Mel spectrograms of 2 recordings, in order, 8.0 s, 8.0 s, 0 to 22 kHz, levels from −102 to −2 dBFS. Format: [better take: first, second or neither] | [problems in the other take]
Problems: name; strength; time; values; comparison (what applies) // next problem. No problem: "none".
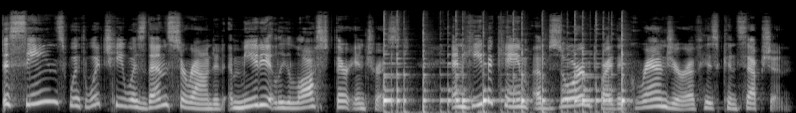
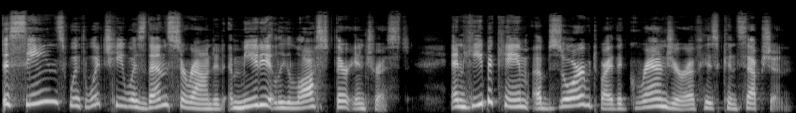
second | clattering dishes; loud; from 4 to 6.5 s; peak 5 dB above the speech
